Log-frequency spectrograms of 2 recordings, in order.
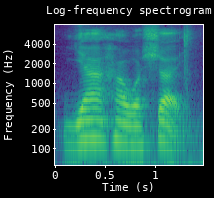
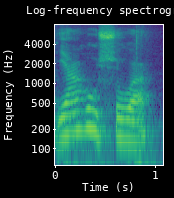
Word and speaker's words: Yahawashai: but it is actually Yahawashai. Alright, it is actually Yahawashai. Not Yahushua, not Yahawashawai, Yahawashai. Alright, Yahawashai.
